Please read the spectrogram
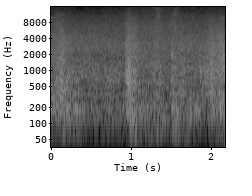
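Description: Steady noise inside an offshore racing yacht's cabin while under way, with one short knock about a second in.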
